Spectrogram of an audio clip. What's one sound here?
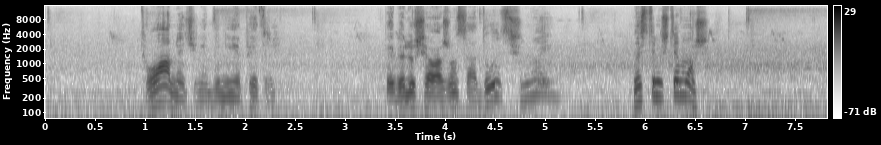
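Another middle-aged man answers in a low, calm voice.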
